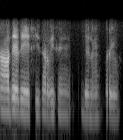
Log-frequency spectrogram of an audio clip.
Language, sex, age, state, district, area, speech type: Malayalam, male, 18-30, Kerala, Malappuram, rural, conversation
